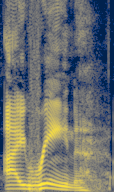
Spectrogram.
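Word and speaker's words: Irene (εἰρήνη): The word peace in Luke, the way that Luke is writing it here in his research paper, is a word in Greek pronounced Irene, okay?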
